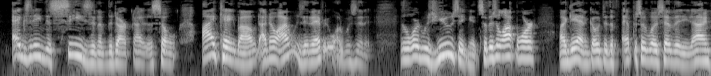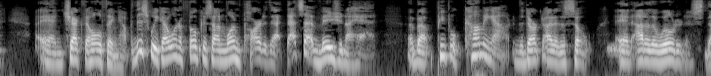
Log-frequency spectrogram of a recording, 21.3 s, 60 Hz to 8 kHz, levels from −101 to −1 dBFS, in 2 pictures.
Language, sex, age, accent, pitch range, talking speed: English, male, 60-79, American, 150-205 Hz, 220 wpm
